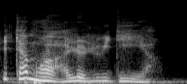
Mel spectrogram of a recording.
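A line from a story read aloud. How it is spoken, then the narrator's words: Sighing woman. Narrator (French): Elle soupire et dit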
